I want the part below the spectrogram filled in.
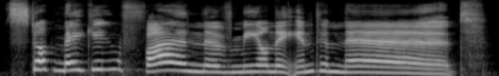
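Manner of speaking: slow whiny mock American accent; slow mock American whine. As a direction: complain in a drawled American accent. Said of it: "Y'all cram so many extra syllables".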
